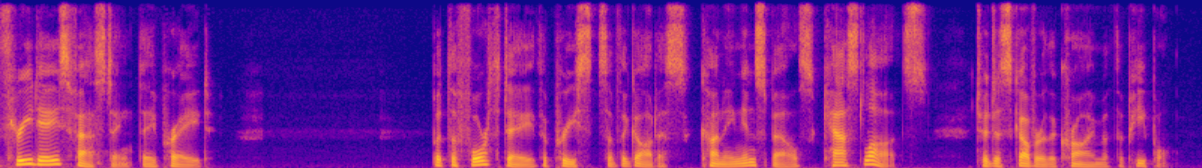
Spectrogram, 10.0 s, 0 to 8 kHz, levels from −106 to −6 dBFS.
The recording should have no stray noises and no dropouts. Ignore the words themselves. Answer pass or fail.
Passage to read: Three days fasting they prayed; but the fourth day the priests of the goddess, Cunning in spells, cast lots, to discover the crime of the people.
pass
